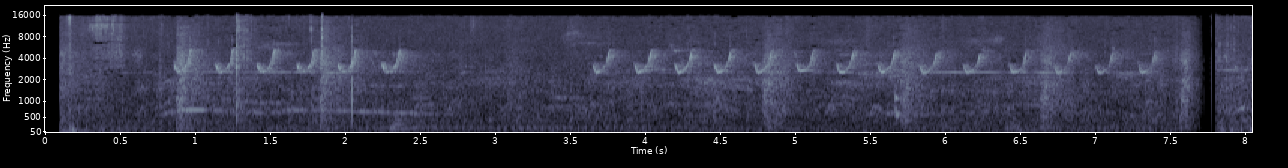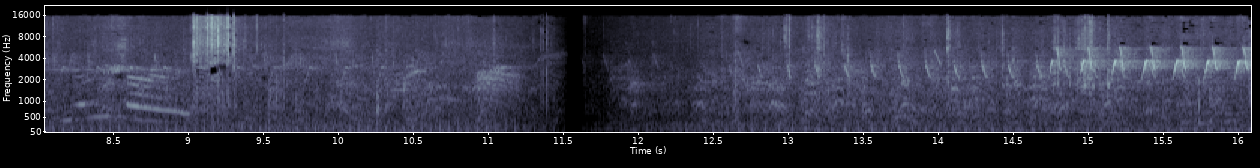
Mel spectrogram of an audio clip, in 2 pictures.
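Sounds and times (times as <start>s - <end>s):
bird chirping: 3.6s - 16.0s.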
